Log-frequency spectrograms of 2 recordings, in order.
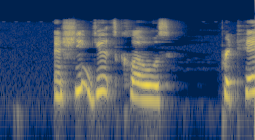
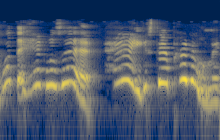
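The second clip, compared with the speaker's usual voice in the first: high, startled and fast; quick high-pitched alarm; startled character voice; 11 semitones higher, faster than usual. Retold or imitated. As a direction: yelp it like you just got hit by surprise. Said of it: "Jemima's like".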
